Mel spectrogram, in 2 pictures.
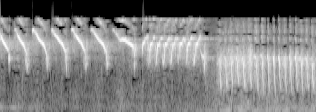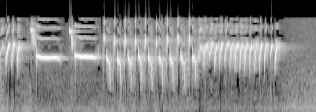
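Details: A Timbrado canary sings in audio for training other canaries: quick repeated descending chirps, then a low rolling buzzy trill, two whistled notes, and a fast bright trill fading out.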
